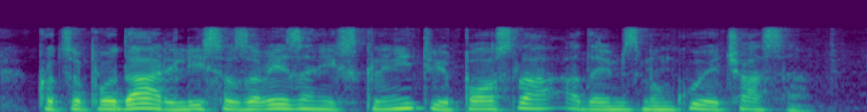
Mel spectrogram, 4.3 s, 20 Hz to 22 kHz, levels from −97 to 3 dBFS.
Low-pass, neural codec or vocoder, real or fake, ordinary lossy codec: none; codec, 16 kHz, 16 kbps, FreqCodec, larger model; fake; none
